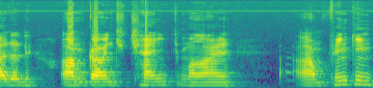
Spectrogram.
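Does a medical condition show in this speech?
Yes: cerebral palsy; speech.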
